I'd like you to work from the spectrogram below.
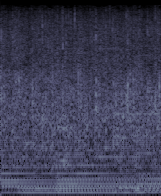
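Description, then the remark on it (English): A crowd applauding steadily, a dense wash of many hands clapping at once with no single claps standing out, holding an even loudness throughout, with a low hum underneath. “Come on, clap.”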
